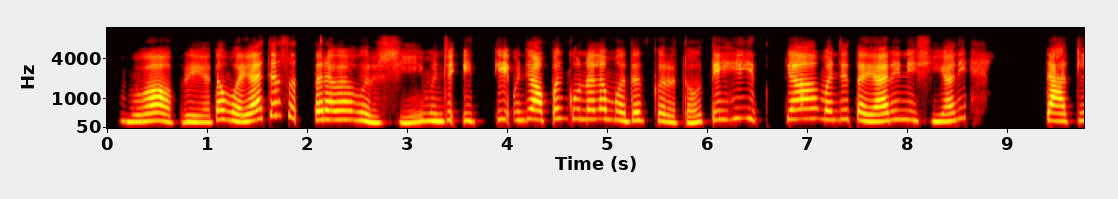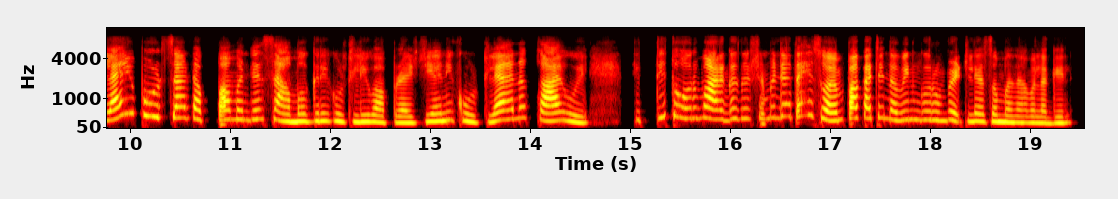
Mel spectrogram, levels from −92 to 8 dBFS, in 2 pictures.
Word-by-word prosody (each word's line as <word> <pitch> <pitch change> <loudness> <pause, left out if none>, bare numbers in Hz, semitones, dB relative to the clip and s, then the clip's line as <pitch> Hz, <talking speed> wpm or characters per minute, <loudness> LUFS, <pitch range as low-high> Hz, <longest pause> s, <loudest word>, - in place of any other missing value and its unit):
बापरे! 230 -2 +2
आता 215 +9 -1
वयाच्या 280 - +3
17 310 -5 -1
व्या 300 0 0
वर्षी 215 -3 -2
म्हणजे 255 +2 0
इतकी 260 +5 -2
म्हणजे 285 +3 -7
आपण 310 +2 +3
कोणाला 330 0 -1
मदत 275 -1 0
करत 225 -6 -4
आहोत. 215 +4 -1
तेही 310 +4 -1
इतक्या 320 +3 0
म्हणजे 310 0 -4
तयारीनिशी 260 -1 +1
आणि 270 +9 -1 0.8
त्यातलाही 275 - +3
पुढचा 390 -4 -1
टप्पा 310 -2 +2
म्हणजे 315 0 -6
सामग्री 255 -2 +1
कुठली 235 -2 0
वापरायची 210 0 -1
आणि 265 +3 0
कुठल्यानं 270 - +1
काय 265 0 +7
होईल? 225 -6 -1 0.5
किती 290 +6 -11
थोर 355 -4 -5
मार्गदर्शन 340 0 +2
म्हणजे 375 +3 -5
आता 415 - -2
हे 455 - -9
स्वयंपाकाचे 350 +4 +3
नवीन 300 +1 -4
गुरु 290 -1 -5
भेटले 250 -3 -1
असं 240 -1 0
म्हणावं 210 -2 +1
लागेल. 195 +1 -2
275 Hz, 130 wpm, -20 LUFS, 240-315 Hz, 0.8 s, काय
